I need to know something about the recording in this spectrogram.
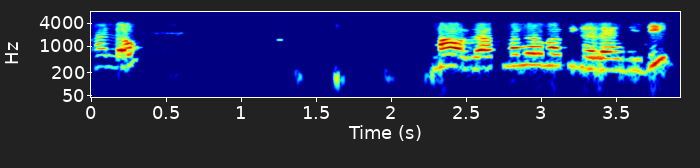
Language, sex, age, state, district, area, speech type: Sindhi, female, 30-45, Maharashtra, Thane, urban, conversation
